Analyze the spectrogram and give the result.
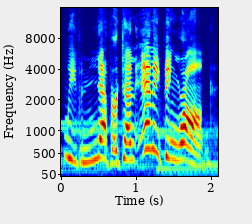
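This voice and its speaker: A very high, lilting little girl creature from a video game. She is earnest, innocent and polite, always sounding hopeful and pleading. Music plays clearly behind her. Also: expressive, normal speed. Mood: indignant. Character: small earnest female Melusine creature, childlike and hopeful.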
